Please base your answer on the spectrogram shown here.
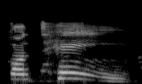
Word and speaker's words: contain: Contain is on the second syllable.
